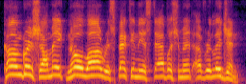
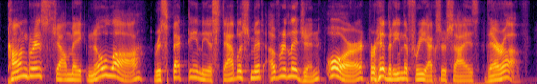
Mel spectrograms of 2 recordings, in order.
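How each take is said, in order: First: Higher, emphatic read of the first clause; mock emphasis as the critics give it; emphasizing first clause. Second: Slow, even reading of the full clause; solemn recitation of the amendment. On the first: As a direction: lean hard on "Congress shall make no law". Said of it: "people really only want to emphasize the first clause". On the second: Shown as a demonstration. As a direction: give both clauses equal weight. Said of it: "here is what the First Amendment actually says".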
